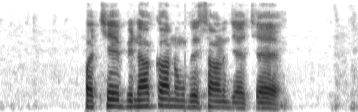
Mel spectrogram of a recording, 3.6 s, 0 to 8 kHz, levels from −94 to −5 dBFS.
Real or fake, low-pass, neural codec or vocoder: fake; 7.2 kHz; vocoder, 22.05 kHz, 80 mel bands, WaveNeXt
